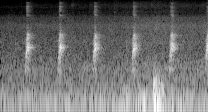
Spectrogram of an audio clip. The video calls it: A Meerkat Barking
